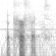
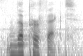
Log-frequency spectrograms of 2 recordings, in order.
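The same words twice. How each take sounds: First: Perfect stressed on its first syllable, PER-fect, softly; corrected stress. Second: Perfect stressed on its second syllable, per-FECT, slowly; misplaced stress. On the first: Preacher fixing his emphasis, softly stressing PER-fect. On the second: Preacher on threefold repetition, stressing per-FECT. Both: Real, not acted. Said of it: "We have my em-, emphasis right".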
